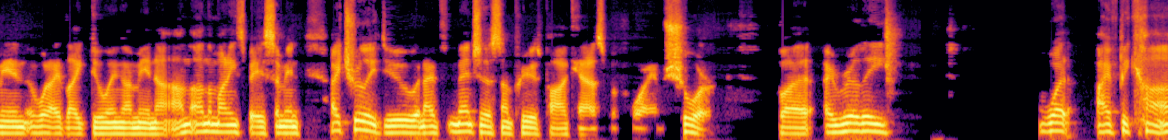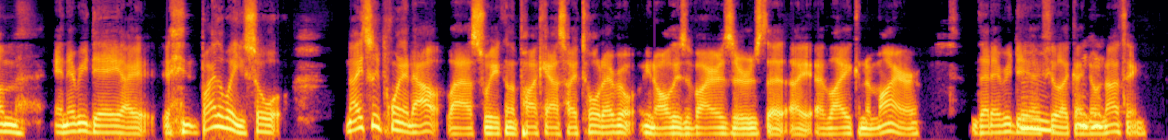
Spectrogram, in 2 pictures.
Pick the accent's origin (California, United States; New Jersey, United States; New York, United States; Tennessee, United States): New Jersey, United States; Morristown; also born or lived in Annapolis, Maryland; I grew up in Morristown, New Jersey during the school year. And, but in the summer, I go down to Annapolis, Maryland.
